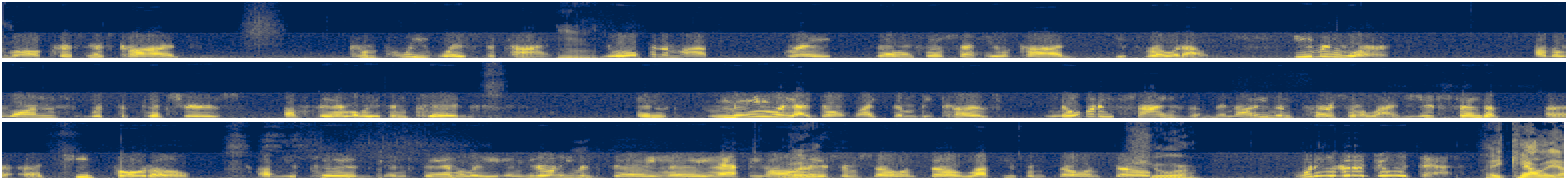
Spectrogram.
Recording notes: Listeners call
